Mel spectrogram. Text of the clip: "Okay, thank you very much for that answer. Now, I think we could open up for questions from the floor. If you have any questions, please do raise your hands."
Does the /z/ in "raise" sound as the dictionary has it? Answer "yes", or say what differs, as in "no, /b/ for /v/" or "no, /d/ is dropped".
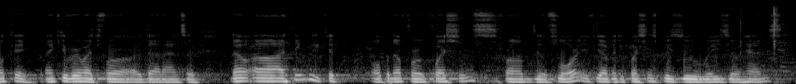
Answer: yes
